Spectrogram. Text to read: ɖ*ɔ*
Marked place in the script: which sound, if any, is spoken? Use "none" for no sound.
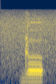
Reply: o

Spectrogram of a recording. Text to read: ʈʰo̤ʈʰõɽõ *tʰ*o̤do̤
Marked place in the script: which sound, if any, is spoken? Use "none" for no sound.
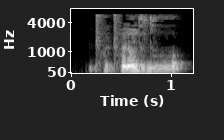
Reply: d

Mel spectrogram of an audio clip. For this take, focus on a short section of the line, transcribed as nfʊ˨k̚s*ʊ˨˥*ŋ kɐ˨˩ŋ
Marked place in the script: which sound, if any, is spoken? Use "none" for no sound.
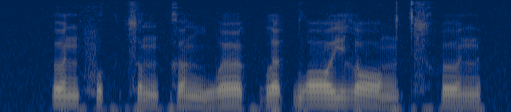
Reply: ʊ˨˩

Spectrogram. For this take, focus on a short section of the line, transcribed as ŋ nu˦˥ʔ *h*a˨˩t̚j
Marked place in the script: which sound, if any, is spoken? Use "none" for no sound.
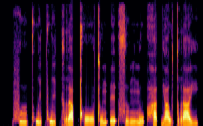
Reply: h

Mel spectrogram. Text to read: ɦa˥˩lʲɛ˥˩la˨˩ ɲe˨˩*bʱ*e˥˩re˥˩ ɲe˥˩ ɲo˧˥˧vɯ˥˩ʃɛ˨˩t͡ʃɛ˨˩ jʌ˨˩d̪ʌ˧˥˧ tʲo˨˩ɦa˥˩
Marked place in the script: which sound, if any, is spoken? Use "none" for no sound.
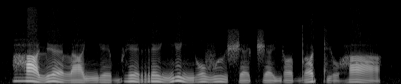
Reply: bʱ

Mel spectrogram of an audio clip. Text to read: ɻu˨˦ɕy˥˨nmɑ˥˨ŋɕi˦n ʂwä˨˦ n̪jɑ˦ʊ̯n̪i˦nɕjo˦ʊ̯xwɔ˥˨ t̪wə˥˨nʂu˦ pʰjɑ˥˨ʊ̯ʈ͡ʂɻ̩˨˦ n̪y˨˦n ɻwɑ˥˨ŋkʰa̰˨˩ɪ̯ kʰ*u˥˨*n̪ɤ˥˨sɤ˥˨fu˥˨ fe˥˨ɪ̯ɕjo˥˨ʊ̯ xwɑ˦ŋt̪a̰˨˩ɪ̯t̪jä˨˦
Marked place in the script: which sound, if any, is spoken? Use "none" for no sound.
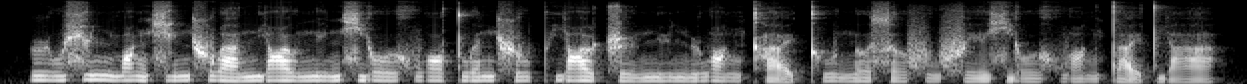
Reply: u˥˨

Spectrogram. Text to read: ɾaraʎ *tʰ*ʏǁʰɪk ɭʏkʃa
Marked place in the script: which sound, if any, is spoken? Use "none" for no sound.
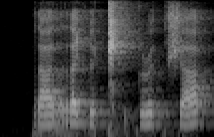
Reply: ɾ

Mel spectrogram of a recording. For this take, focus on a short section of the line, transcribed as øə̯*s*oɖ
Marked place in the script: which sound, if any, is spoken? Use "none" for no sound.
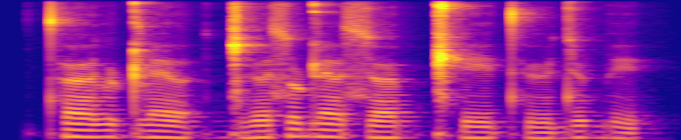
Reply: s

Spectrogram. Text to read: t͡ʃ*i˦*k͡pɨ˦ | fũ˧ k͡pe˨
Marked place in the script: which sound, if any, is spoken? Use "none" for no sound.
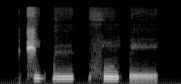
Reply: i˦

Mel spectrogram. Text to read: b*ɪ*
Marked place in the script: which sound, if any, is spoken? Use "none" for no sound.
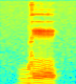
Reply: ɪ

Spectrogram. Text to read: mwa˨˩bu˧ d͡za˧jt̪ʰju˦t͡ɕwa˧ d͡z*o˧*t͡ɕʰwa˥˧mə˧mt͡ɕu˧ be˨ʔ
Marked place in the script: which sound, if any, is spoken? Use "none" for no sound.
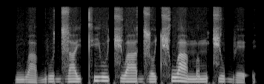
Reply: o˧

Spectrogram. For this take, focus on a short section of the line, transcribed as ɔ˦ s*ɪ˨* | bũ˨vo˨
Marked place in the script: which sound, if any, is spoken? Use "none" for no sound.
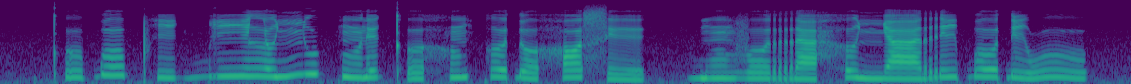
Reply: ɪ˨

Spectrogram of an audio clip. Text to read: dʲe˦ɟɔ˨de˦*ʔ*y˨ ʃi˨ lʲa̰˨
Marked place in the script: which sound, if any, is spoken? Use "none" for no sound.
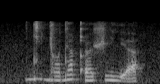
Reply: qʼ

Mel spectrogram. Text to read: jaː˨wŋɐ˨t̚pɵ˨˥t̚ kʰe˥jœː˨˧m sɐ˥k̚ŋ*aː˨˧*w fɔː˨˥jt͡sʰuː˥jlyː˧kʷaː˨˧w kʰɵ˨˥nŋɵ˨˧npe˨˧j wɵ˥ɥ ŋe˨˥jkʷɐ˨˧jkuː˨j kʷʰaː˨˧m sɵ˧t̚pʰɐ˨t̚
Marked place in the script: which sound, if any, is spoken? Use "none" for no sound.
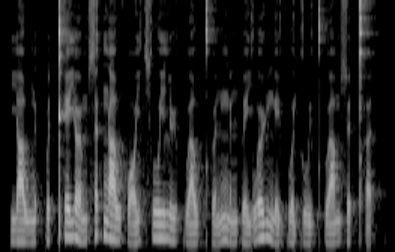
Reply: aː˧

